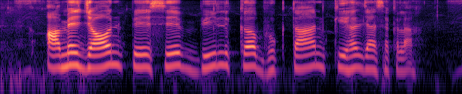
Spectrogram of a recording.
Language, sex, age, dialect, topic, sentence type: Bhojpuri, male, 31-35, Western, banking, statement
